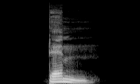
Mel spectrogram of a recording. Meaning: 1. singular imperative of dämmen 2. first-person singular present of dämmen
- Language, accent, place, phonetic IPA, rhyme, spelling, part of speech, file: German, Germany, Berlin, [dɛm], -ɛm, dämm, verb, De-dämm.ogg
